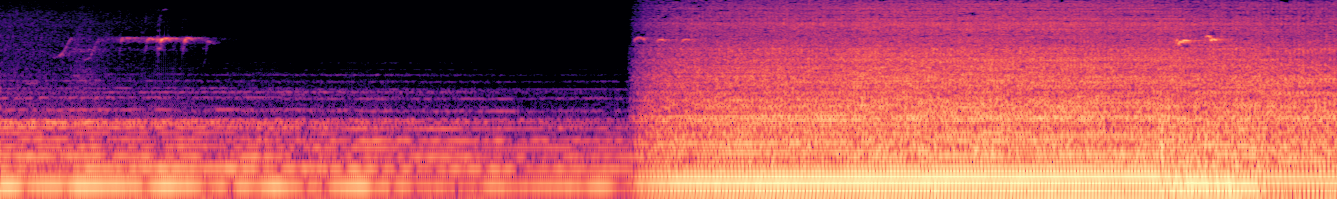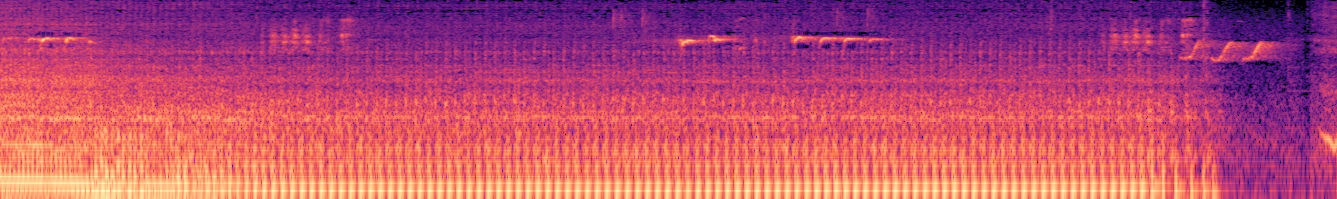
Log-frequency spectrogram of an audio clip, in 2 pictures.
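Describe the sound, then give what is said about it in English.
A faint low hum gives way to a side-by-side utility vehicle engine roaring to life, running loud and steady with a deep rumble for about fifteen seconds before cutting off, birds chirping faintly. “Here, take the keys to the side-by-side.”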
